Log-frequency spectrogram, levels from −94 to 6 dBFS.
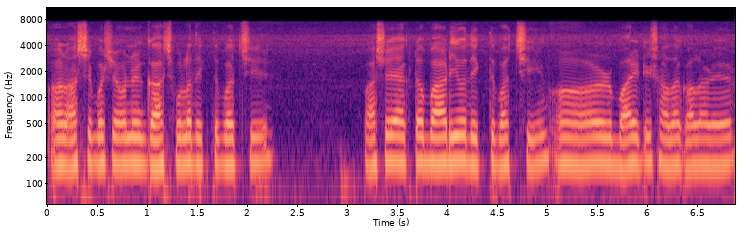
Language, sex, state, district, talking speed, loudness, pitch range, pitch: Bengali, male, West Bengal, Jhargram, 130 wpm, -15 LUFS, 165-175 Hz, 170 Hz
